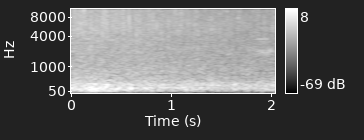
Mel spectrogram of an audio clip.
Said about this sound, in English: It's raining. It's a big rainstorm, and it's just about to stop.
